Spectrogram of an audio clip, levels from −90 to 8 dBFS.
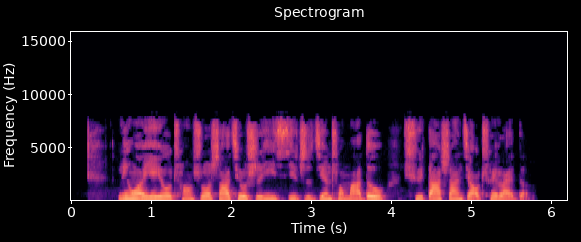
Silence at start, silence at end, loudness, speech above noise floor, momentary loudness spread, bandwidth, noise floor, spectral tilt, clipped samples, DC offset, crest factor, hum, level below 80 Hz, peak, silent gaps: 0.25 s; 0.5 s; -17 LUFS; 24 dB; 10 LU; 8.2 kHz; -41 dBFS; -4 dB/octave; under 0.1%; under 0.1%; 16 dB; none; -60 dBFS; -2 dBFS; none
